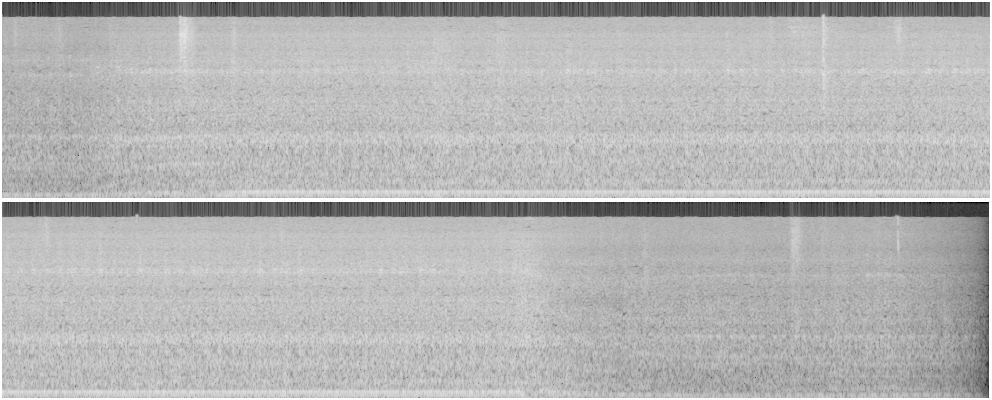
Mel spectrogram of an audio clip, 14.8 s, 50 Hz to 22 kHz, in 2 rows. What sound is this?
Garbage truck compacting garbage
Stop garbage truck and engine being used to compact the trash from the hopper. Recorded with Zoom H1.
Caminhão de lixo parado e motor sendo usado para compactar o lixo da caçamba. Gravado com Zoom H1.
container, engine, garbage, rubbish, trash, truck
